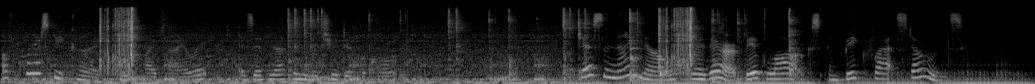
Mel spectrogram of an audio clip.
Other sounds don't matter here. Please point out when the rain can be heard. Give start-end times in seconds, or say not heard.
not heard.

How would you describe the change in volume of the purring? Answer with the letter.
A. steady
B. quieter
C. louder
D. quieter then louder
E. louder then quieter
B.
